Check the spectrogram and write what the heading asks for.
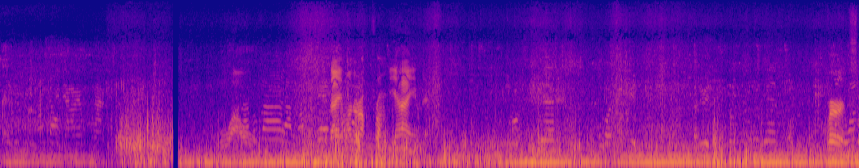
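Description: A boat's engine droning steadily, with wind buffeting the microphone and the rush of water past the hull; indistinct voices come in over it from about four seconds in.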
